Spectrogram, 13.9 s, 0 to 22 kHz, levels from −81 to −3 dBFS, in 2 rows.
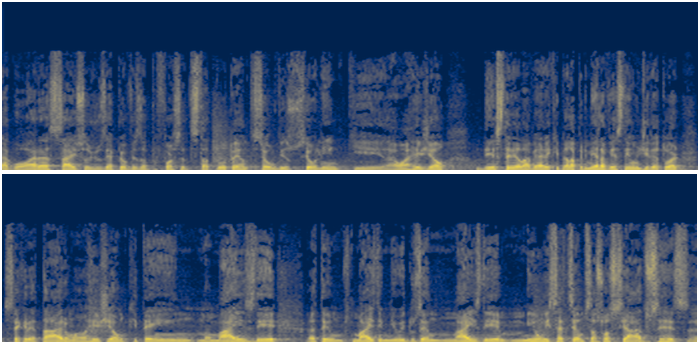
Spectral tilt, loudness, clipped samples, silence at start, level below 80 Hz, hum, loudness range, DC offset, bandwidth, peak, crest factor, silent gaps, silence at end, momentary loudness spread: -6 dB/octave; -17 LUFS; under 0.1%; 0 s; -38 dBFS; none; 4 LU; under 0.1%; 16 kHz; 0 dBFS; 16 dB; none; 0 s; 8 LU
